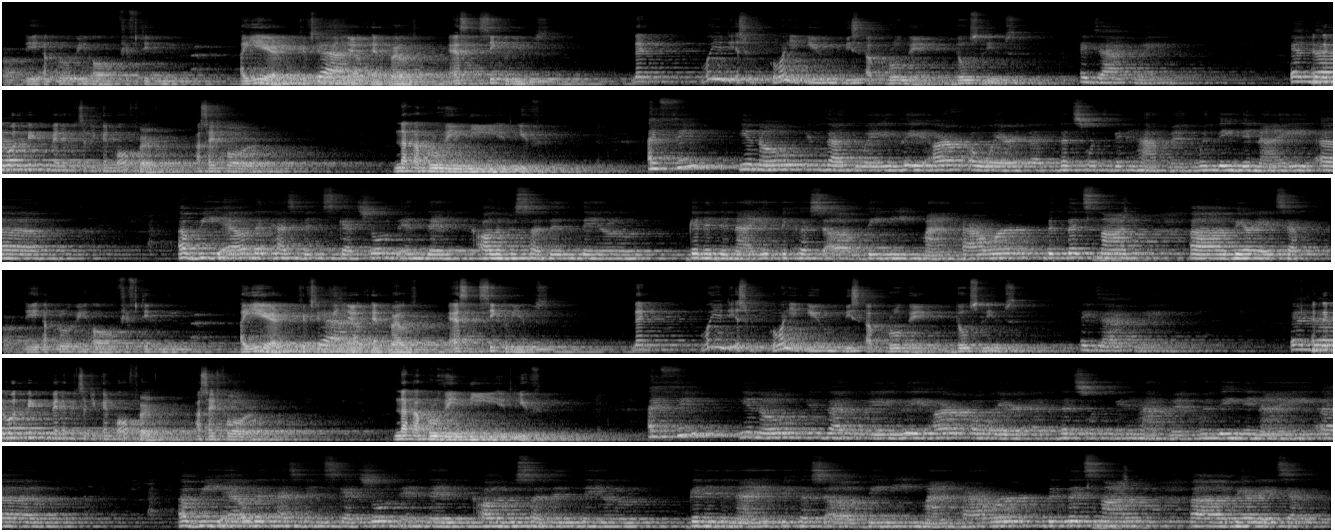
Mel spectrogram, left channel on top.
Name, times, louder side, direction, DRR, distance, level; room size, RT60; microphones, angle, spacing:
voice 1, 0.2-2.0 2.4-4.1 4.5-5.4 6.3-6.5 7.0-10.1 13.1-14.9 15.2-15.9 17.2-18.7 37.5-37.6, right 1 dB, 15° right, 3 dB, 0.5 m, -22 dB
voice 2, 3.1-3.5 10.8-11.7 12.9-13.6 19.8-20.3 20.7-27.2 28.4-33.0 33.4-37.9 38.2-39.6, left 2 dB, 55° left, 2 dB, 0.5 m, -22 dB
9.7 x 3.3 x 6.2 m, 2.5 s
head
